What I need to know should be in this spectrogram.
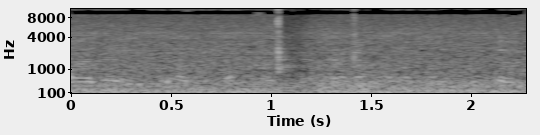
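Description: A gas camping stove's igniter clicks.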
